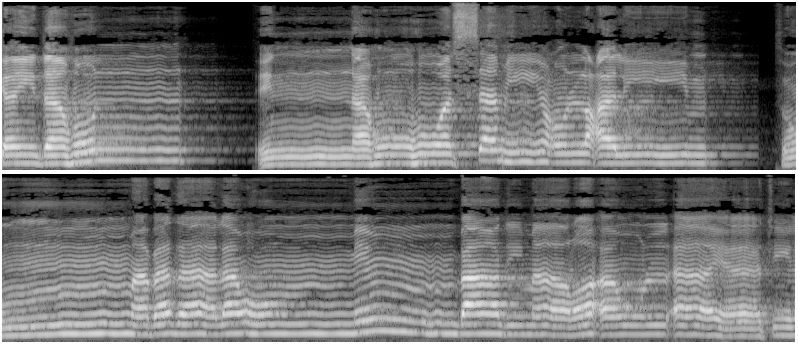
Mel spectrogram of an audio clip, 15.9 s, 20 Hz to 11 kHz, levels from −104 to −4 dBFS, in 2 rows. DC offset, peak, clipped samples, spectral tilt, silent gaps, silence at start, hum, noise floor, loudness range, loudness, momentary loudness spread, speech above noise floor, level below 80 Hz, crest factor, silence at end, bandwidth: under 0.1%; -4 dBFS; under 0.1%; -5 dB/octave; none; 0 s; none; -57 dBFS; 4 LU; -23 LUFS; 11 LU; 35 dB; -66 dBFS; 18 dB; 0 s; 11 kHz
